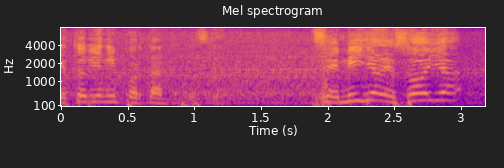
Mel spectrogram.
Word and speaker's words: soja: soja como le dije en otros lugares se escribe soja y se pronuncia soya para producir semillas de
